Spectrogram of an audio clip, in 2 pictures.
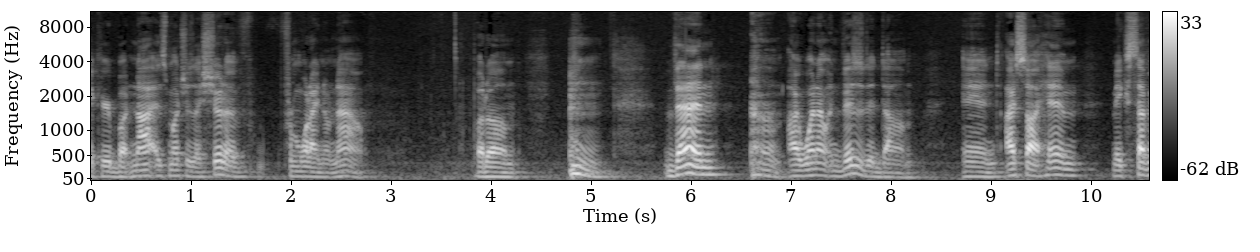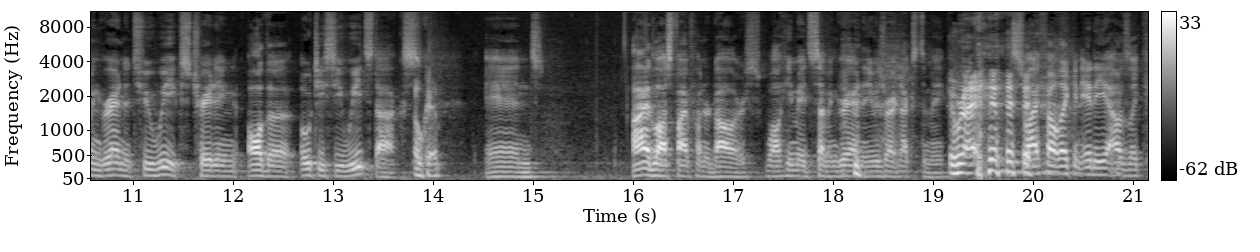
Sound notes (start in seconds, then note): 18.0 giggles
